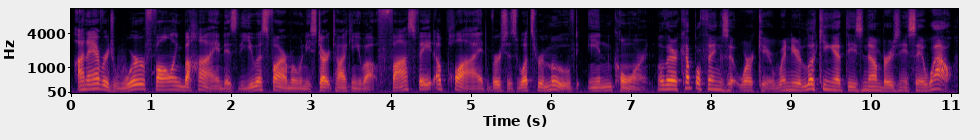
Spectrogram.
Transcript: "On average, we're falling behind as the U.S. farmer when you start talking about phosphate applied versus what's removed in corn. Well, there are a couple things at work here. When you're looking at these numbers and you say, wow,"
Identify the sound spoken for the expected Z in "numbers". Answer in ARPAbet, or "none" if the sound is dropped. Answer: Z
